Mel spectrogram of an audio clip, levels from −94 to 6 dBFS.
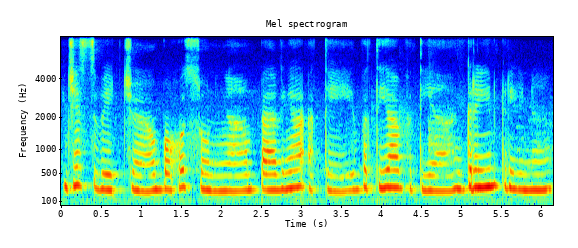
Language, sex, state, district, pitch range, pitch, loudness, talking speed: Punjabi, female, Punjab, Kapurthala, 235-275 Hz, 250 Hz, -15 LUFS, 95 wpm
